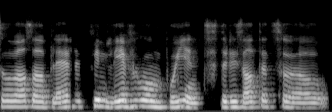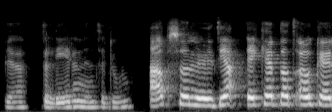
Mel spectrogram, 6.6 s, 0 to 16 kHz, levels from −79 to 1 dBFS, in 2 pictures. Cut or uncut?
cut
